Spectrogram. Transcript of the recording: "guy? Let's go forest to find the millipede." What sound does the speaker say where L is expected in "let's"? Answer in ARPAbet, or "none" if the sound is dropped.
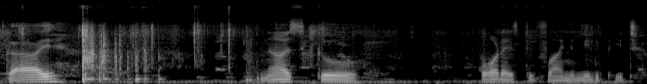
N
